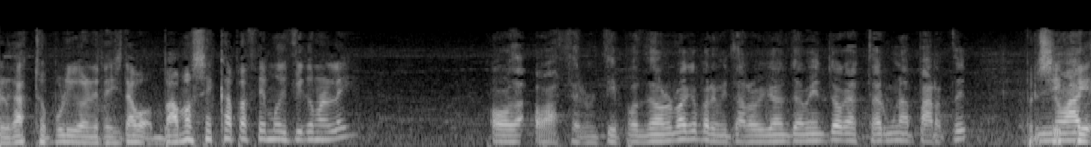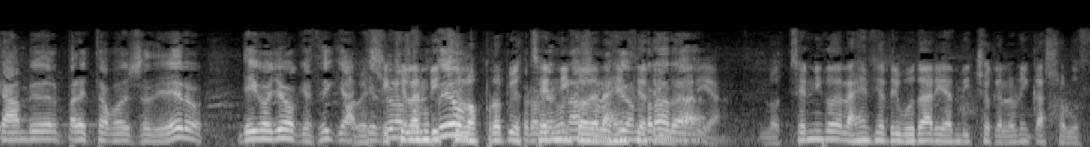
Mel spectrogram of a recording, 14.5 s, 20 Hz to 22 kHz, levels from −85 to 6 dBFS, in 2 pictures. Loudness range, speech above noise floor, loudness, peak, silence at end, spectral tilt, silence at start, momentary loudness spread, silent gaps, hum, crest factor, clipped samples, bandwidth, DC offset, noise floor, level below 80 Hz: 11 LU; 30 dB; -20 LUFS; 0 dBFS; 0.05 s; -5.5 dB/octave; 0 s; 15 LU; none; none; 20 dB; under 0.1%; 11 kHz; under 0.1%; -50 dBFS; -50 dBFS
